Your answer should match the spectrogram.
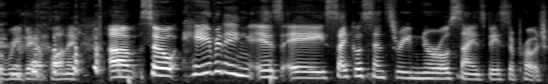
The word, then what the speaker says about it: havening: And havening, as I mentioned, uh, as you mentioned actually in the in the bio, it's pronounced havening, right? Like a safe haven because it's a transitive verb of the word haven, a safe place.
